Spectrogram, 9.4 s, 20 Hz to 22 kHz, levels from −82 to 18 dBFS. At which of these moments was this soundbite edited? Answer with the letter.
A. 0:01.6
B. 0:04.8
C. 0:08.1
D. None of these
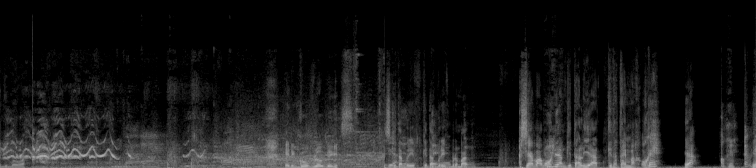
B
